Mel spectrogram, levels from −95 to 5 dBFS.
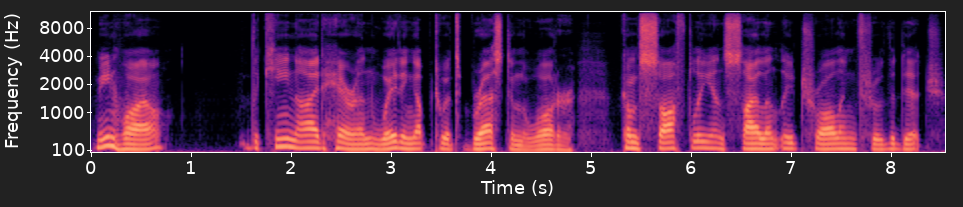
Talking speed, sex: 145 wpm, male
